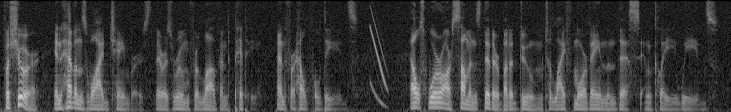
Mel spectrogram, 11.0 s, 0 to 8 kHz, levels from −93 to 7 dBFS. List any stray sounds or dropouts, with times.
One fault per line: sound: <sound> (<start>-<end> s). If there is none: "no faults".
sound: chirp (5.6-5.9 s)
